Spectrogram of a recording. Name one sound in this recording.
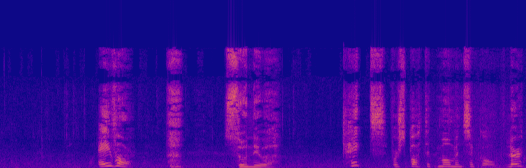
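A woman speaks in a low, tense voice, close by.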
